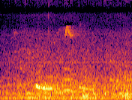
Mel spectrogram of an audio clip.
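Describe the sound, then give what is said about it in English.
A voice briefly imitates a dove's mournful coo, one short, soft, low hooting tone, followed by a faint tiny chirp against a quiet background. “We growl like bears and moan sadly like doves.”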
